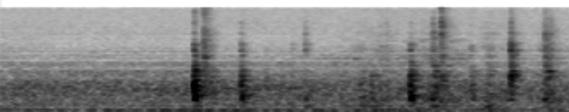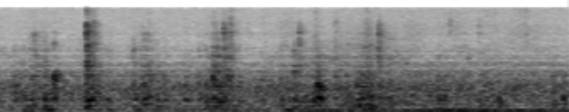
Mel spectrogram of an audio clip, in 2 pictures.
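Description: Knobs click as fingers turn them on a panel.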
